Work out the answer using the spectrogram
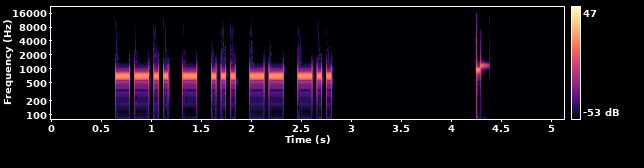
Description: Morse code, heard as a keyed tone, about 25 wpm, 700 Hz. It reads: ZTSMD
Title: Code Groups - 5 Letters - 25wpm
